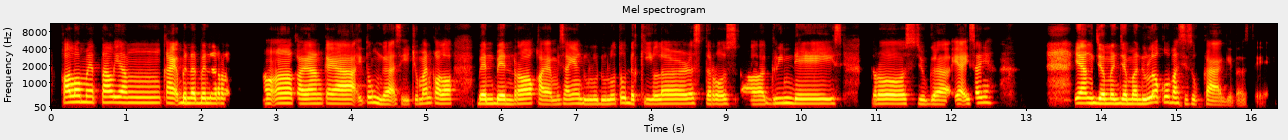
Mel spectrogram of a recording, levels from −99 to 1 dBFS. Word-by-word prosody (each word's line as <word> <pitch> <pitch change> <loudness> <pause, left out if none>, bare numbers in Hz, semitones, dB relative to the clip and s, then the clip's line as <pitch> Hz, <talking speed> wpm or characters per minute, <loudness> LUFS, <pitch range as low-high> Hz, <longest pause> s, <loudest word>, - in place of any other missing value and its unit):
Kalau 230 +2 +5
metal 230 -1 +1
yang 215 0 +2 0.4
kayak 200 -2 +3
bener-bener, 195 -1 +2 0.6
heeh, 190 +2 +2
kayak 180 -2 +2
yang 185 0 0
kayak 180 -1 +4 0.2
itu - - -4
nggak 165 -3 0
sih. 320 - -10
Cuman 185 +4 -4
kalau 180 -2 +3 0.4
band-band 175 -1 +4
rock, 185 +1 +4
kayak 160 -2 0
misalnya 175 +2 -4
yang 180 -1 -4
dulu-dulu 165 0 -2
tuh 205 - +1
The 175 - 0
Killers, 175 +2 0
terus, 170 0 -2 0.2
eee, 160 0 -2
Green 195 +3 -4
Days, 180 0 0 0.4
terus 175 0 +3 0.2
juga 165 0 -4 0.3
ya 170 - +1
istilahnya 205 +5 -3 1.2
yang 200 0 +6
zaman-zaman 180 -1 +4
dulu 180 +5 +5
aku 230 0 -5
masih 200 -5 -8
suka, 165 0 -5 0.2
gitu - - -17 0.2
sih. - - -23
180 Hz, 145 wpm, -22 LUFS, 175-195 Hz, 1.2 s, yang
